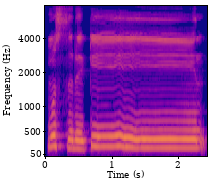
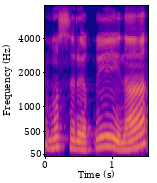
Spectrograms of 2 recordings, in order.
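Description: First: The word stops on n after a lengthened vowel. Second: The word ends with a short vowel after n.

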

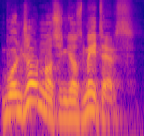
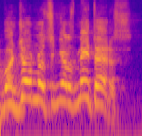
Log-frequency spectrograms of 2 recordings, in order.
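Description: First: It is called out at moderate volume. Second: It is shouted at very loud volume.

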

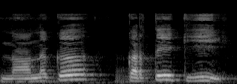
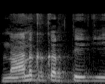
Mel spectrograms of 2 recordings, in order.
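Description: First: There is a short pause after the first word. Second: The words run on without a pause. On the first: The speaker calls it right. "Nanak ਇੱਥੇ ਵੀ ਠਹਿਰਾ ਦੇ ਦੇਣਾ ਹੈ" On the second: The speaker calls it wrong. "ਇਸ ਤਰ੍ਹਾਂ ਨਹੀਂ ਕਹਿਣਾ"

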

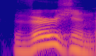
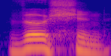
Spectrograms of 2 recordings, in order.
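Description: First: It is said with an American accent. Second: It is said with a British accent. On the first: "Version, американская" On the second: "Version, британская вообще"

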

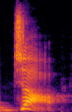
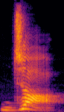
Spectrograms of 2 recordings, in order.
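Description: First: The first sound has a d before it. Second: The same.

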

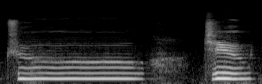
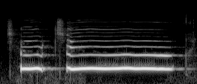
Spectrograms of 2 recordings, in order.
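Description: First: It is said in a grandpa train voice. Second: It is said in a baby train voice.

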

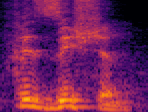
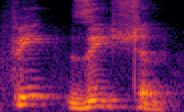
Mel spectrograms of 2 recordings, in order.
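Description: Both takes have the same delivery.

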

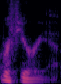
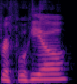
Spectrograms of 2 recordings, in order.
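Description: First: It is said with the local Texas pronunciation. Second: It is said with a Spanish pronunciation. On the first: "the locals will call it refurio" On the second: "in Spanish it's refugio"

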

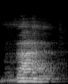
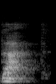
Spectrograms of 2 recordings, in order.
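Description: First: The first sound is a soft th. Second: The first sound is not a soft th. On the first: The speaker calls it right. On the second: The speaker calls it wrong.

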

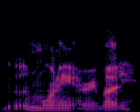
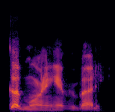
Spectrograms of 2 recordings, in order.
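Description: First: The greeting is said in a tired, low-energy voice. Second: The greeting is said in a lively, upbeat voice. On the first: The speaker shows how they really feel on waking. "When I feel like" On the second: The speaker is putting on a cheerful front. "I try to be, you know, all upbeat"

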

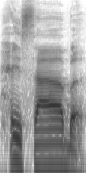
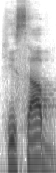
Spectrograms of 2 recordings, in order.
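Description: First: The final b bursts out with a bounce. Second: The final b is held closed without release. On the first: The speaker calls it right. "এই যে বেরিয়ে পড়লো হিসাব" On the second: The speaker calls it wrong. "এভাবে না"

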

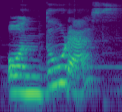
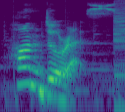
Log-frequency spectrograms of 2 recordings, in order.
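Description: First: The first h is silent. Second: The first h is pronounced. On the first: The speaker calls it right. "Remember that letter H is silent" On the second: The speaker calls it wrong. "not Honduras"

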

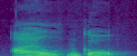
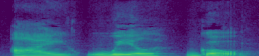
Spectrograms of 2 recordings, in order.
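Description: First: Will is contracted into I'll. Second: Will is said in full. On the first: "Next is contraction" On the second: "Instead of saying that"

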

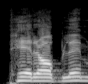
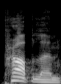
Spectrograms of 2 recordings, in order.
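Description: First: An extra vowel is inserted between p and r. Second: The p and r are joined with no vowel. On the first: The speaker calls it wrong. "پرابلم نیست" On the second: The speaker calls it right. "problem بین P و R صدایی وجود نداره"

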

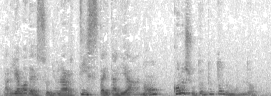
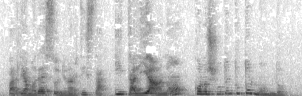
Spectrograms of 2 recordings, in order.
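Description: First: Emphasis falls on 'artista italiano'; the rest is quicker. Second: 'Italiano' alone is slowed and emphasized; the rest is fast. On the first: The subject is an Italian artist. "mettere l'accento sul fatto che questo artista sia un artista italiano" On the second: The artist's nationality matters. "rallento quando dico italiano? Enfatizzo e rallento, ma il resto è veloce"

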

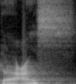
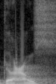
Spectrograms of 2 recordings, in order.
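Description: First: The s-sound is thin, with no raised tongue back. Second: The s-sound is thick, with the tongue back raised. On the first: The speaker calls it wrong. "bukan ka'as" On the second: The speaker calls it right. "tapi ka'as"

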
